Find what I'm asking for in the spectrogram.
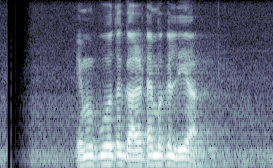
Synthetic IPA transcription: eməpuʋət̪əɡaləʈæməkəlijaː

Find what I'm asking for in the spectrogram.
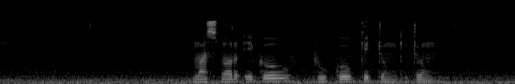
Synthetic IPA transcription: masmʊrʔikub̥ṳkukiɖ̥ʊ̤ŋkiɖ̥ʊ̤ŋ

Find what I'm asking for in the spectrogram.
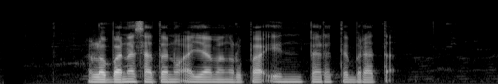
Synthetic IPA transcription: lobanasat̪ɔnuʔa̰jamaŋɾupaʔinpɛrt̪ɛbəɾat̪a

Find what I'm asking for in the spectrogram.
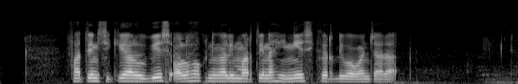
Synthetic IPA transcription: fat̪ɪnsikialubisɔ̰lɔɦɔk̚niŋalimart̪inaɦiŋɪskɨrdiwawaɲt͡ʃaɾa̰

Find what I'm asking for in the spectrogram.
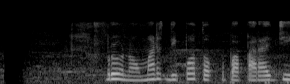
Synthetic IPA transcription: bɾunɔmarsdipɔt̪ɔkupapaɾad͡ʒi

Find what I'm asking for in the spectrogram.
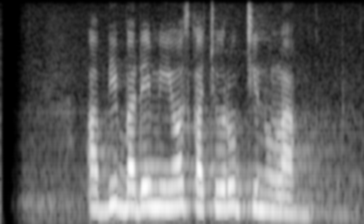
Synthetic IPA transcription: ʔab̚dibadɛmiɔskat͡ʃuɾuk̚t͡ʃinulaŋ

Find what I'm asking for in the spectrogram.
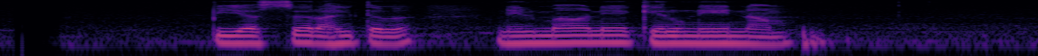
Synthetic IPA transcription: pijɐsəɾɐɦit̪əʋəniɾmaːnejəkeɾuneːnam

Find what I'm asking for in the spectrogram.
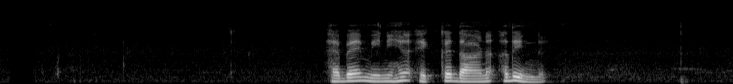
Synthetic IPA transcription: hæbæjminiɦɐʔekːəd̪aːɳəʔɐd̪inːə

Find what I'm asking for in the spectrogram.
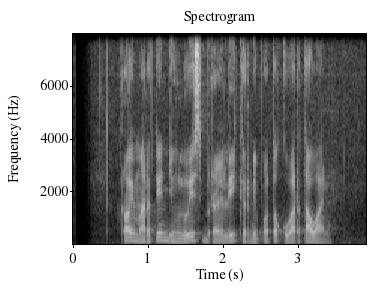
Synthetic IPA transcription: rʔɔjmart̪ɪnd͡ʒɨŋluɪsbɾɔjlikɨrdipɔt̪ɔkəwart̪awan

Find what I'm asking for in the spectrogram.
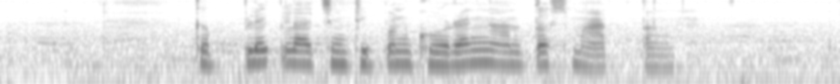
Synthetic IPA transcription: ɡ̥əb̥lɪklad̥ʒ̥ə̤ŋd̪̥i̤pʊnɡ̥o̤ɾɛŋːant̪ɔsmat̪əŋ

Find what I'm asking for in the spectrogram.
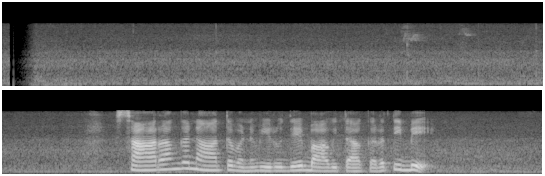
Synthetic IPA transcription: saːɾaŋɡənaːt̪əʋənəʋiɾud̪eːbaːʋit̪aːkəɾət̪ibeː

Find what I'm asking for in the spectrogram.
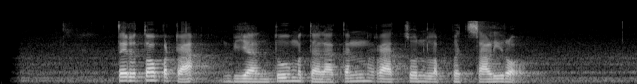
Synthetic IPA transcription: t̪ɪrt̪ɔpəʈaʔmbiant̪uməd̪̥ä̤lakənrat͡ʃʊnləb̥ə̤t̪̚saliɾɔ̰

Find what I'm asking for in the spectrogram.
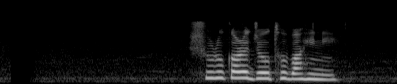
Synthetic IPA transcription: ʃuɾukoɾed͡ʑowt̪ʰobaɦini

